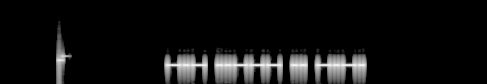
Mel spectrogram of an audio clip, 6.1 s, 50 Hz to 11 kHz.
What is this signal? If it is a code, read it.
Morse code, heard as a keyed tone, about 22 wpm, 700 Hz. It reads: K2IC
